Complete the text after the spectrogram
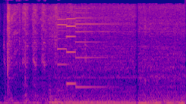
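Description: A car gives a few short electronic chimes.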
